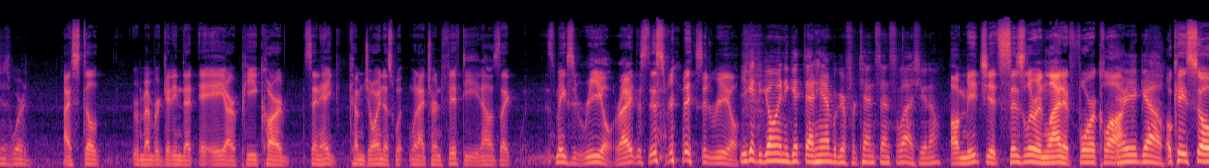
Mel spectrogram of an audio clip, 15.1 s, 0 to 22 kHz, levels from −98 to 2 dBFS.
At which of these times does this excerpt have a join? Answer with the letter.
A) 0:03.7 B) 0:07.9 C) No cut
A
